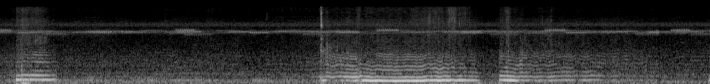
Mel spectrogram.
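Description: Honeybees buzz around wooden beehives during winter preparation, a steady close insect drone with swelling bursts as individual bees fly past, heard alone without talk.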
